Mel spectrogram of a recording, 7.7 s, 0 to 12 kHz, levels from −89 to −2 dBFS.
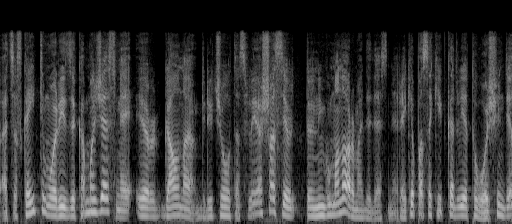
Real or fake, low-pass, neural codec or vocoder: fake; 7.2 kHz; codec, 16 kHz, 0.5 kbps, X-Codec, HuBERT features, trained on LibriSpeech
